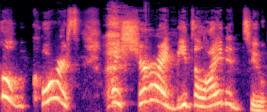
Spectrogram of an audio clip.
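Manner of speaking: very high, swooping, forced cheerful tone. Retelling a forced cheerful reply about baking cookies: imitating a high-pitched resentful yes. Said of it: "this high-pitched voice".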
